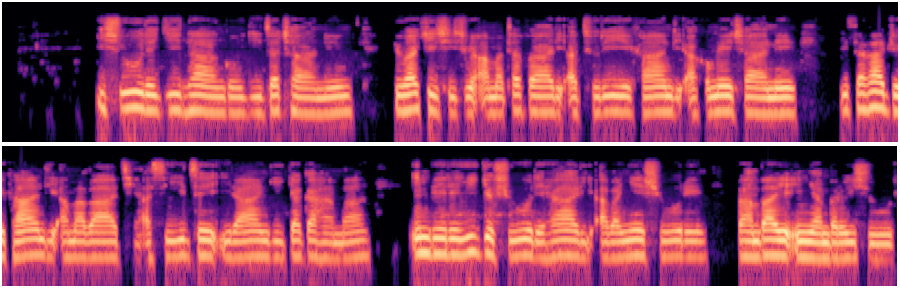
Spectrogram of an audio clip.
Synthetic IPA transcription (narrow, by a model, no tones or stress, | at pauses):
iʃuːɾe̞ɾɟin̥aːŋɡo̞ɾɟiːzat͡ʃaːne̞ | juːhakiʃid͡ʒwe̞̰ʔa̰matʰafaːɾiʔatʰuɾije̞kʰaːndiʔa̰ko̞me̞jet͡ʃaːne̞ | ɟ̥isakad͡ʒɡwe̞kaːndiʔamaβaːtʰaa̰size̞ʔiɾaːŋɡiɾɟaɡaɦama | imbe̞ɾe̞jiːɾɟo̞ʃuːɾe̞ɦaɾiʔaβaɲe̞ʃuːɾe̞ | βaːmbaje̞ʔiɲaːmbaɾo̞jiʃuːɾe̞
